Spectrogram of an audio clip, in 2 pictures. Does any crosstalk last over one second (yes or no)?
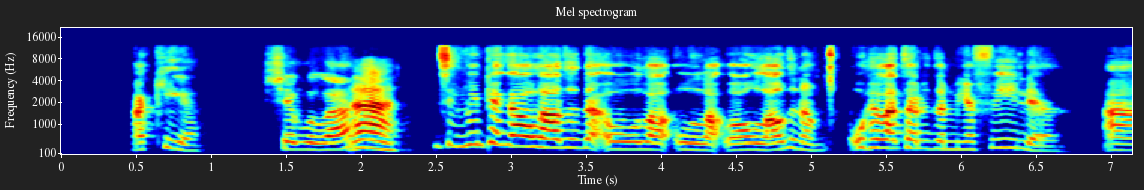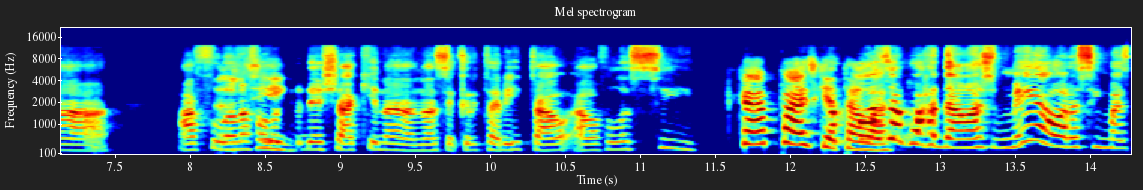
no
